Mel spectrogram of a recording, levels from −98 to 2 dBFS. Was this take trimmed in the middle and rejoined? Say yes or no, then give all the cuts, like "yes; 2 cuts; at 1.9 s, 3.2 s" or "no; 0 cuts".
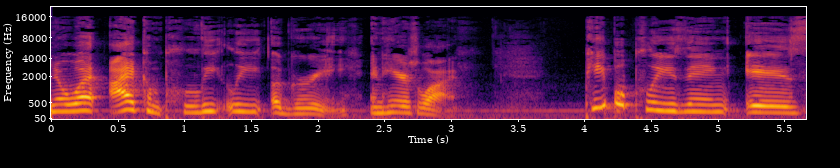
no; 0 cuts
